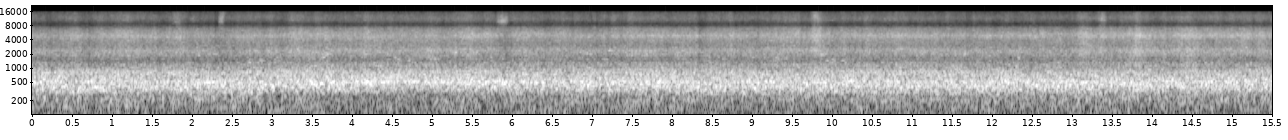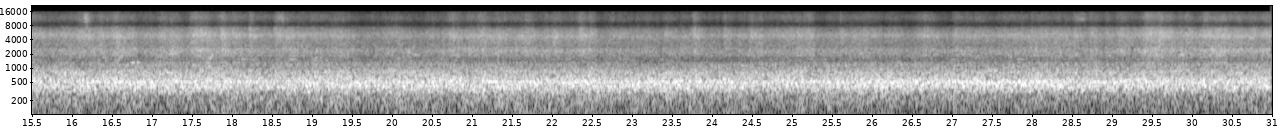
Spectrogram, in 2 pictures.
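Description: Kazan Metro 81-553.3 train running between stations through a tunnel, heard from inside the car at the doors. It is a loud, steady noise from the wheels and running gear, level throughout with no braking or stops.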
